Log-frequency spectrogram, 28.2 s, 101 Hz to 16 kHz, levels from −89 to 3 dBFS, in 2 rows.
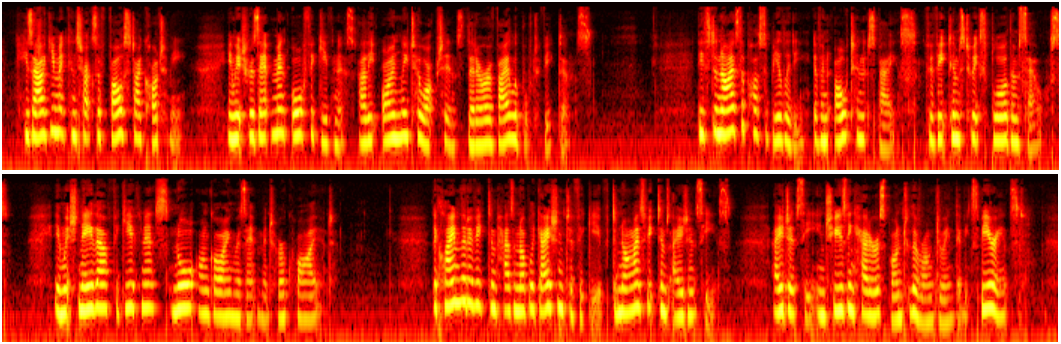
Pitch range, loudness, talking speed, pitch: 200-280 Hz, -19 LUFS, 145 wpm, 250 Hz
